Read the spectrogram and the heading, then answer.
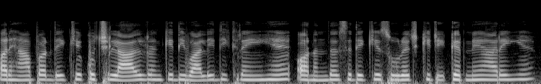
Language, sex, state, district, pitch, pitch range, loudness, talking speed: Hindi, female, Chhattisgarh, Sukma, 220 Hz, 210-225 Hz, -16 LUFS, 255 wpm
